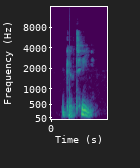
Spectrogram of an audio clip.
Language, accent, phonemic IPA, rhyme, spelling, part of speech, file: English, Southern England, /ɡəʊˈtiː/, -iː, goatee, noun, LL-Q1860 (eng)-goatee.wav
- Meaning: A beard trimmed to grow only at the center of the chin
